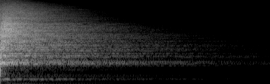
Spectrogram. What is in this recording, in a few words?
China 16, Roland SPD-S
